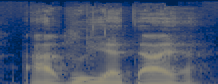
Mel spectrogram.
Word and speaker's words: Abayudaya: uh this tribe in uganda how do i pronounce it again abu yadaya bene yehuda in uh in burgundy and these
